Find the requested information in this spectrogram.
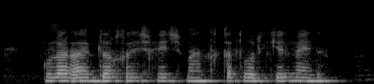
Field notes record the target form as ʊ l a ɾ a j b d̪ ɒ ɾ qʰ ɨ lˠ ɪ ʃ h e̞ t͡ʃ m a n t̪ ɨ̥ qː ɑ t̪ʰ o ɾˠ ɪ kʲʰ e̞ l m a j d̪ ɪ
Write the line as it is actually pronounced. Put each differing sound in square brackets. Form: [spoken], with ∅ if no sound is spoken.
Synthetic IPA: ʊ l a ɾ a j b d̪ ɒ ɾ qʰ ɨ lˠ ɪ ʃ h e̞ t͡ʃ m a n t̪ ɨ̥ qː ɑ t̪ʰ o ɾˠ ɪ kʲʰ e̞ l m a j d̪ ɪ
